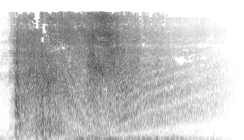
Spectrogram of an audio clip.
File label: Solid Fuel Rocket: Launch And By. Stereo; small rockets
